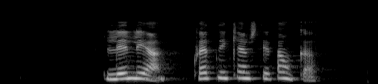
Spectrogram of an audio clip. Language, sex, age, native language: Icelandic, female, 50-59, Icelandic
